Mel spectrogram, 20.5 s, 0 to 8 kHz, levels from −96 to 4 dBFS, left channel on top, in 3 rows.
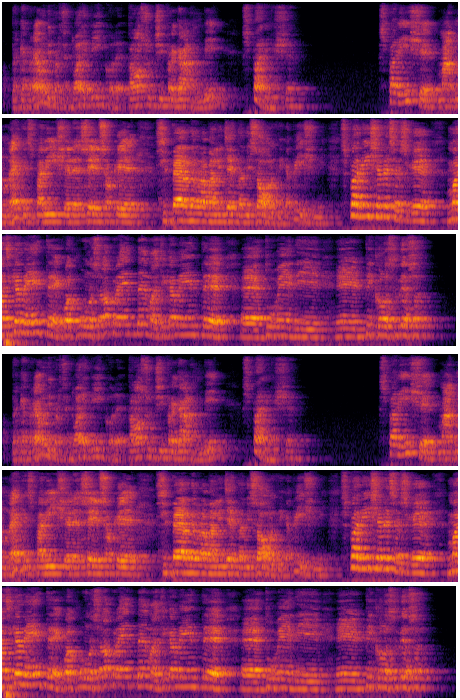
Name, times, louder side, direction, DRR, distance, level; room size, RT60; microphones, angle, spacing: voice 1, 0.3-3.2 3.6-4.4 5.7-20.0, equal, 10° left, -5 dB, 0.3 m, -26 dB
2.1 x 2.0 x 3.0 m, 0.69 s
head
